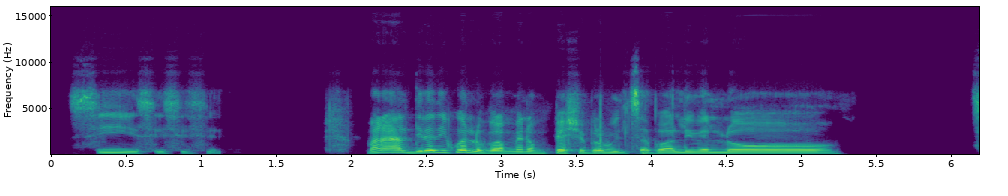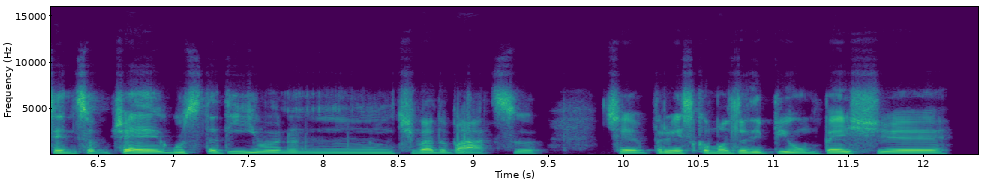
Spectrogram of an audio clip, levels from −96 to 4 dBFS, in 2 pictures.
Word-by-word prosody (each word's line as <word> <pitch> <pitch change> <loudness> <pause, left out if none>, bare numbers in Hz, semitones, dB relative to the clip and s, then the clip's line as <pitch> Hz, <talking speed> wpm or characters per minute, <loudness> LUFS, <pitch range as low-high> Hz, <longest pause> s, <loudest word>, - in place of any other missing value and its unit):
Sì, 130 -4 -4
sì, 115 0 -9
sì, 110 +1 -11
sì. 110 - -17 1.0
Ma - - +3
al - - +5
di 205 - +3
là 230 - +10
di 230 - -3
quello 230 -7 +4
però 165 - +3
a 165 - +4
me 185 +4 -2
non 155 -5 -3
piace 160 0 +2
proprio 150 -3 +2
il 115 - -11
sapo 135 - +3
a 130 - +4
livello 130 -1 +1 0.8
senso 150 0 -1
cioè 130 -2 +3
gustativo, 135 -1 -3
non 130 +2 -11
ci - - -5
vado 135 -3 -1
pazzo. 120 +2 -4 0.4
Cioè, 120 -2 -2
preferisco 150 +2 -1
molto 150 +1 -1
di 145 -1 -2
più 150 -1 -1
un 125 -1 -9
pesce 125 -2 -1
135 Hz, 165 wpm, -23 LUFS, 125-150 Hz, 1.0 s, là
